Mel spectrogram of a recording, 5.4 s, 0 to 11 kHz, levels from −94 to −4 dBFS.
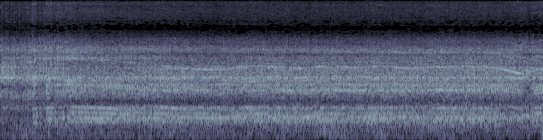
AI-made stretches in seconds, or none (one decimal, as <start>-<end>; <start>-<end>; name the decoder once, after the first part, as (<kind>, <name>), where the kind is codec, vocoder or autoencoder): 4.3-5.0 (vocoder, BigVGAN v2)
